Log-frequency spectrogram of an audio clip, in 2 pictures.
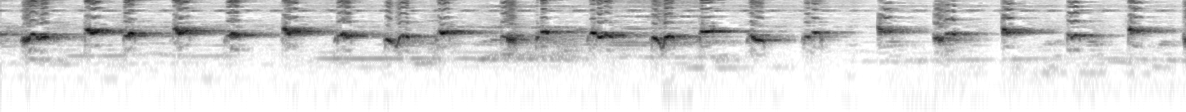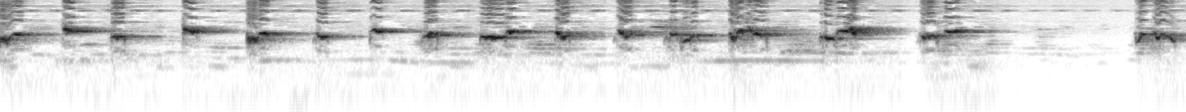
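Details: Long evening sequence from a yellow-vented bulbul, a lure song to train contest songbirds: continuous rapid whistled notes, several per second, rising and falling slurs, ending in a brief silence.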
